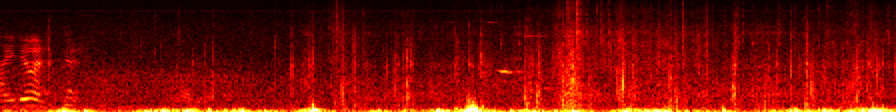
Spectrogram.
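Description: A bicycle rattles and clatters over bumps.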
